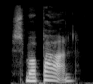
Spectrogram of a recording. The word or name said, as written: småbarn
